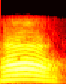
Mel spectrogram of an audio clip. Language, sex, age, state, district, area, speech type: Hindi, male, 30-45, Uttar Pradesh, Sitapur, rural, conversation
